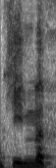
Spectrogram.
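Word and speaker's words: Kean: C'è tutta una questione, perché allora in un'intervista di qualche settimana fa, di qualche mese fa, il padre ha detto no, si dice Ken. Poi lui, l'interessato, prima ha detto pronunciatelo come volete, e in un'ultima intervista in Inghilterra ha detto mi chiamo Kin.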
